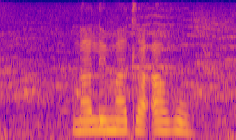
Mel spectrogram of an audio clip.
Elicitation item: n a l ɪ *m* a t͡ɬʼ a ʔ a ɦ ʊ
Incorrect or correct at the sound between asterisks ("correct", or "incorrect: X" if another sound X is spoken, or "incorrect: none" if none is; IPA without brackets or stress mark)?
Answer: correct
